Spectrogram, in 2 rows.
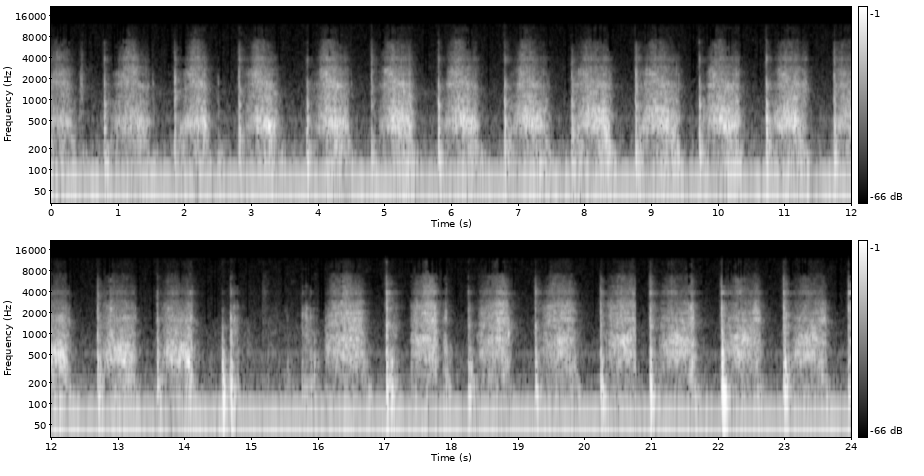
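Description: A wet 220-grit diamond sharpening stone is scrubbed back and forth along a Shopsmith jointer blade clamped in a wooden jig, making a rasping stroke about once a second with a sharp tap between some strokes. This is the coarse stage of sharpening, grinding metal off a dull blade edge.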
